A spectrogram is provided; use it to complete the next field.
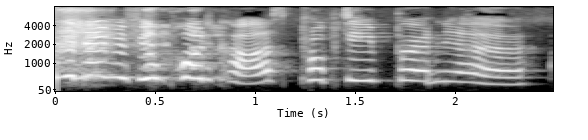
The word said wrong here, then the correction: Propertypreneur: I'm terrible. – Propertypreneur.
